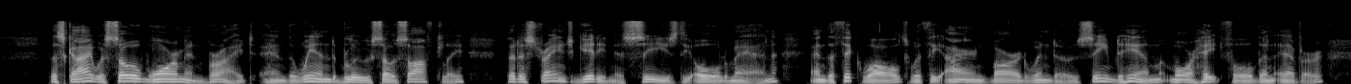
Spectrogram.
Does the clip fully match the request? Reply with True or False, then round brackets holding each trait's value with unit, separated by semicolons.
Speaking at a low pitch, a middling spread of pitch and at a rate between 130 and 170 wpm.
True (105 Hz; 3.7 semitones; 165 wpm)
